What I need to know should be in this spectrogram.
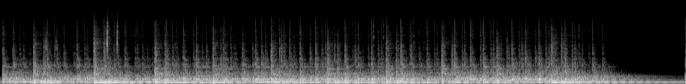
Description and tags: some simple drum beats for your music composition toolbox, maybe...
bits, drum, fragments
